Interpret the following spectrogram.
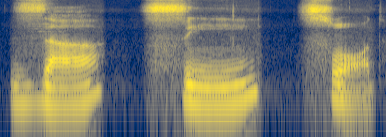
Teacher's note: यह सीटी वाले हुरूफ भी कहलाते हैं क्योंकि इनकी अदायगी के वक्त हल्की सी सीटी की आवाज आती है · یہ سیٹی والے حروف بھی کہلاتے ہیں کیونکہ ان کی ادائیگی کے وقت ہلکی سی سیٹی کی آواز آتی ہے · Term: حروف صفیریہ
